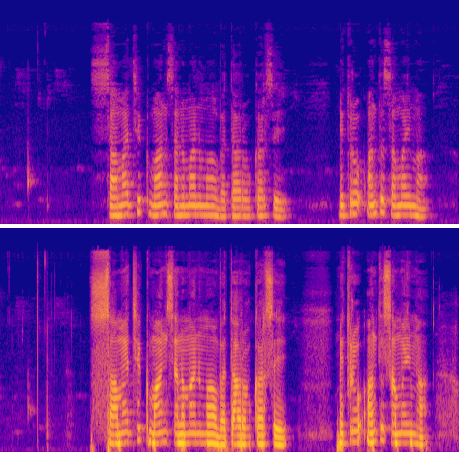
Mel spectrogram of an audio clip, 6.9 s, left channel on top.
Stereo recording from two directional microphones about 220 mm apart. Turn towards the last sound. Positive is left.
turn(degrees=-45)  # may be behind; listen again after turning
